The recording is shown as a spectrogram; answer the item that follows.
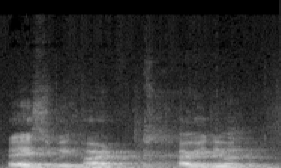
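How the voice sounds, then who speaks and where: A man's voice: mid-range voice, steady tone, normal speed, darkish tone, a little hiss or hum, lightly acted. A man playing a casual, familiar prison guard in a staged reading. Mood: breezy, familiar. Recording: echoey stage, distant mic.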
